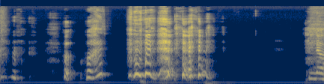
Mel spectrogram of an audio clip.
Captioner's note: laughter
